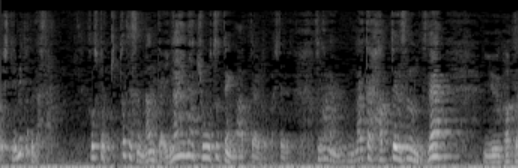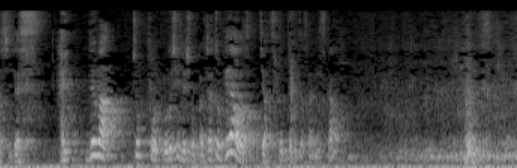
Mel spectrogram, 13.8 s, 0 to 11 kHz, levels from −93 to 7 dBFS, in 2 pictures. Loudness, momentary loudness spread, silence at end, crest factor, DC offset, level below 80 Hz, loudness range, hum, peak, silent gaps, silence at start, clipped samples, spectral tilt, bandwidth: -30 LUFS; 19 LU; 0 s; 20 dB; under 0.1%; -40 dBFS; 6 LU; none; -10 dBFS; none; 0 s; under 0.1%; -6.5 dB/octave; 9 kHz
